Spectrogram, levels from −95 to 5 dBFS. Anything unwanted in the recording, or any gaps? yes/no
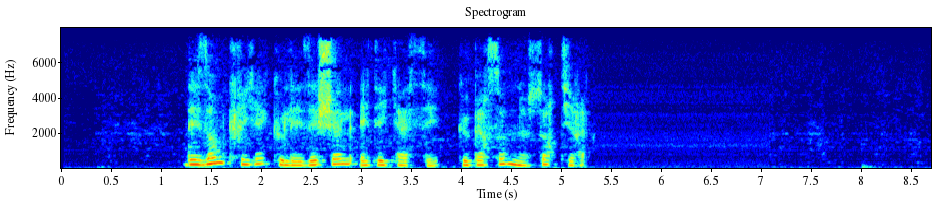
no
